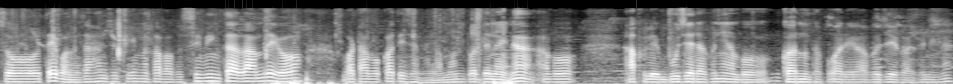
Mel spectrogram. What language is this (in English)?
Nepali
